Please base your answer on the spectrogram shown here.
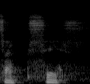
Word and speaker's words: success: Okay, one L, and then one E, because the pronunciation is success. It's not succeed. Success. Yeah, it's success.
